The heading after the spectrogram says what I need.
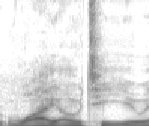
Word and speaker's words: Jotun: It's actually pronounced Jotun, but I don't want people to search for Yotun.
